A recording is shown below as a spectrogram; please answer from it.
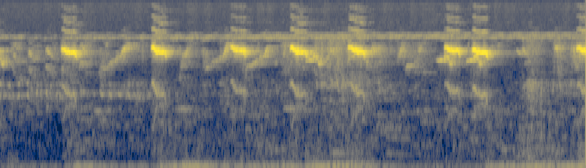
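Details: Baby birds begging from their feeding mother, biting at her for nourishment; loud, sharp, very high chirps ring out in quick repeated pulses, about ten in four seconds, over a light low hum.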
